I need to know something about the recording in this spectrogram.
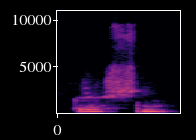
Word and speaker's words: Krishna: And so whenever you see the R written like this, or just the R sound, or like a Brihaspati, okay, and Krishna, these have to be pronounced without modifying the shape of the lips into a E kind of orientation or U kind of orientation.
